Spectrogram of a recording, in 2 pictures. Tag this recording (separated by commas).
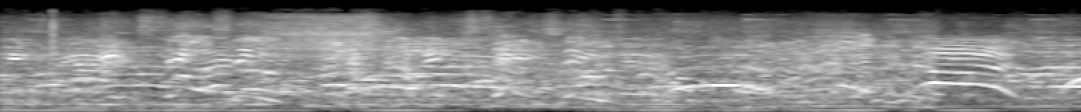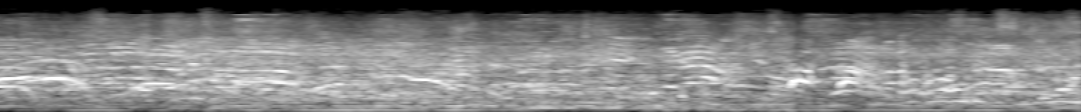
Music, Speech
